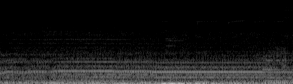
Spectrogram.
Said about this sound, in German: Ein Flugzeug am Himmel. Da fliegt einer.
